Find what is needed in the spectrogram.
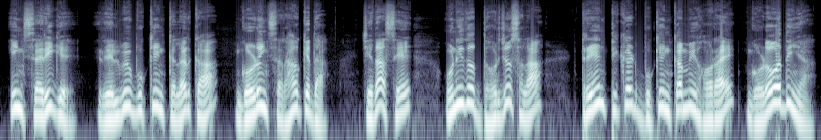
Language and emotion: Santali, happy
